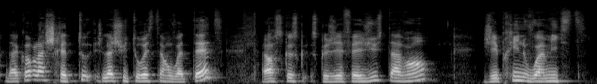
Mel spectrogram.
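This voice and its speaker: A man's voice: fairly high pitch, fairly quick. A man working as a vocal coach, giving a chatty, explanatory spoken analysis of a singer's technique. He uses singing jargon and talks into his own microphone at a computer.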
